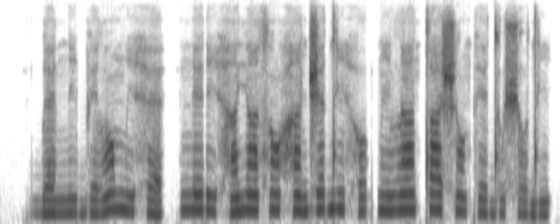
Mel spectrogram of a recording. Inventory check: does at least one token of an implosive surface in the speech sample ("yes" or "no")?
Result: no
